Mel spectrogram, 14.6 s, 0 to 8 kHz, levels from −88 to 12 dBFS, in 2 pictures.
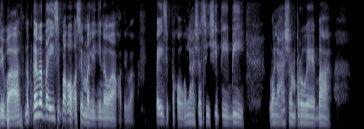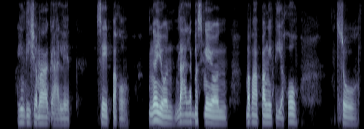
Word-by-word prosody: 'di 115 - +2
ba? 100 +2 +6 0.3
Pero 225 +3 +11
napaisip 185 -5 +3
ako, - - +4
kasi 120 - 0
mali 105 -2 0
ginawa 95 -3 0
ko, - - -16
'di 75 - -17
ba? 70 - -15 0.4
Napaisip 125 -1 -2
ako, 100 +3 -7
wala 120 -1 -6
siyang 125 -3 -5
CCTV, 115 -3 -6 0.8
wala 115 -2 -4
siyang 115 -1 -2
pruweba, 105 -5 -1 1.1
hindi 115 0 -6
siya 110 -2 0
magagalit, 85 -4 -2 0.5
safe 110 -2 -2
ako. 85 -4 -5 0.4
Ngayon, 105 -10 +4
lalabas 125 0 -1
ngayon, 100 -4 +2 0.4
mapapangiti 110 -4 0
ako, 125 -3 -2 0.7
so 95 -3 -3
110 Hz, 125 wpm, -25 LUFS, 100-120 Hz, 1.1 s, Pero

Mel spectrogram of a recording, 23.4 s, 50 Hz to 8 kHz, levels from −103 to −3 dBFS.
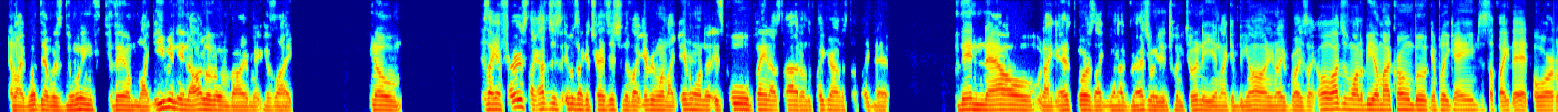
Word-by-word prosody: and, 115 - +1
like, 110 -1 0
what 125 +1 +2
that 125 -2 +2
was 110 -2 +1
doing 130 +3 +3 0.2
to 115 - -10
them, 115 -1 +2
like, 105 0 -1
even 165 +5 +4
in 130 -3 +2
our 125 +4 +2
little 125 -3 +3
environment, 110 -1 -2
'cause, 110 -1 -5
like 110 -1 -2 1.2
you 130 - -5
know 120 -2 +2 1.3
'cause, 135 - -8
like, 140 -1 +3
at 135 -3 0
first, 170 +3 +2
like, 130 -2 -3
I 145 +1 +1
just 145 -3 -4
it - - 0
was, 140 -2 0
like, 130 -2 +1
a 130 - 0
transition 125 +1 -2
of, 115 - -1
like, 115 -2 -1
everyone, 125 -1 +1
like, 110 0 -3
everyone, 135 -2 +1
uh, 120 - +1
in 120 0 -1
school 145 +3 +2
playing 130 -1 +1
outside 120 0 -1
on 115 0 -3
the 115 - -6
playground 125 -1 -1
and 115 0 -6
stuff - - -24
like - - -6
that, - - -3 1.0
then 135 +1 +3
now, 125 -1 +3
like, 110 0 -1
as 120 +2 +1
far 125 0 +5
as, 120 - -1
like, 115 0 -1
when 115 0 -3
I 115 - 0
graduated 115 0 0
in 110 - -3
2020, 115 +1 -2
and, 115 0 -2
like 110 0 -4
and 110 -1 -4
beyond, 115 +1 0
you 115 - -2
know, 115 - -1
everybody's 115 -1 -2
like, 110 - -5
"Oh, 140 +1 +2
I 150 +1 +4
just 145 -1 -4
wanna 130 -1 +1
be 135 +1 +2
on 130 0 +2
my 130 0 +2
Chromebook, 130 -2 +1
and 120 -1 -4
play 125 -1 -1
games, 125 -1 -3
and 120 - -14
stuff - - -6
like 115 +1 -1
that," - - 0
or, 115 0 0
120 Hz, 215 wpm, -20 LUFS, 115-130 Hz, 1.3 s, far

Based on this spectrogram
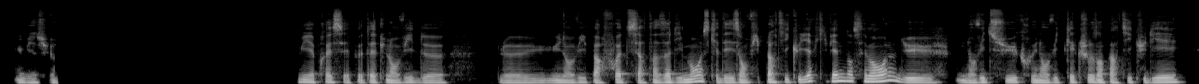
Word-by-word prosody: Mais, 100 - -2
bien 90 -1 -3
sûr. 95 0 -7 2.4
Oui, 110 -1 0
après, 100 0 -1
c'est 100 - -1
peut-être 95 -1 -2
l'envie 100 +1 0
de 90 -1 -3 0.5
le 90 -1 -2
une 90 +2 -2
envie 95 +1 -1
parfois 95 +1 0
de - - -11
certains 95 0 -1
aliments, 100 +6 +3
est-ce 145 - +1
qu'il 100 - -4
y 95 - +2
a - - +3
des 95 - +1
envies 95 0 -1
particulières 110 +4 +1
qui 145 - -16
viennent 150 +3 +4
dans 155 - +3
ces 150 - -2
moments-là? 150 +8 +5
Du 95 - +2 0.2
une 95 +1 -2
envie 95 +2 +1
de 100 - -10
sucre? 100 0 -2
Une 95 - +3
envie 95 +1 0
de - - -18
quelque 100 0 -1
chose 105 -1 +2
en 100 - +4
particulier? 100 +2 0
100 Hz, 200 wpm, -24 LUFS, 95-105 Hz, 2.4 s, moments-là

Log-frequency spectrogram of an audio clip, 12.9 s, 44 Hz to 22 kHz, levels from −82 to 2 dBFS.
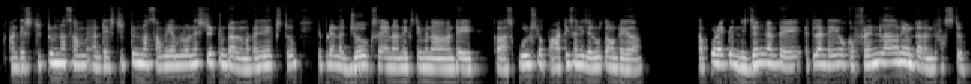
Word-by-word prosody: అంటే 160 0 -2
స్ట్రిక్ట్ 185 +5 -9
ఉన్న 205 0 +7
సమ 185 -3 -2 0.2
స్ట్రిక్ట్ 185 +5 -8
ఉన్న 205 -1 +6
సమయంలోనే 180 +2 +1
స్ట్రిక్ట్ 210 0 -1
ఉంటారన్నమాట. 155 -5 0 0.2
నెక్స్టెప్పుడైనా 180 -1 -5
జోక్స్ 175 +1 +1
అయినా 155 -1 -1
నెక్స్టేమైనా 155 -1 0 0.2
అంటే 150 +1 0 0.4
ఇంకా 150 0 -4
స్కూల్స్‌లో 185 +5 +1
పార్టీస్ 160 +5 -1
అన్ని 185 - +3
జరుగుతా 160 +2 0
ఉంటాయి 150 -2 0
గదా! 135 -1 -2 0.9
అప్పుడైతే 195 +4 +2
నిజంగా 200 +7 +3
అంటే 180 -3 0 0.3
ఎట్లాంటే 190 0 0 0.2
ఒక 180 - -3
ఫ్రెండ్ 195 +4 +3
లాగానే 220 +1 +3
ఉంటారండి 155 -5 0
ఫస్టు. 150 -1 -8
180 Hz, 140 wpm, -23 LUFS, 160-195 Hz, 0.9 s, ఉన్న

